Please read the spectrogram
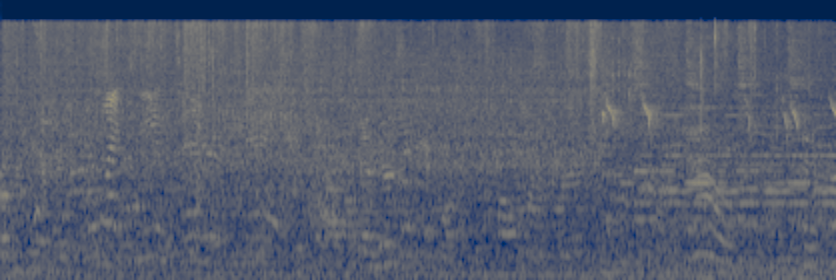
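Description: Background chatter of people's voices. About six seconds in, music with long held notes comes in, along with a few short high squeaks.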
